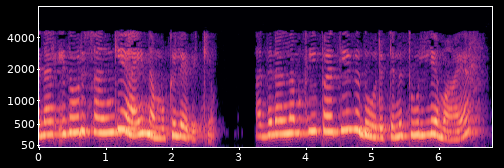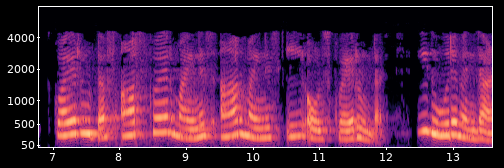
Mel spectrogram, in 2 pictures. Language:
Malayalam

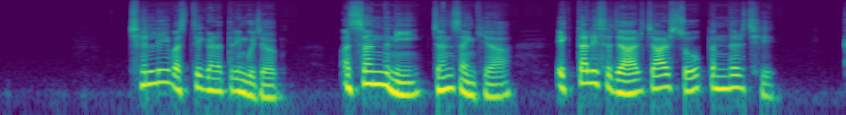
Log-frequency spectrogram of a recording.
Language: Gujarati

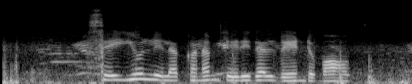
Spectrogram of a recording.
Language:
Tamil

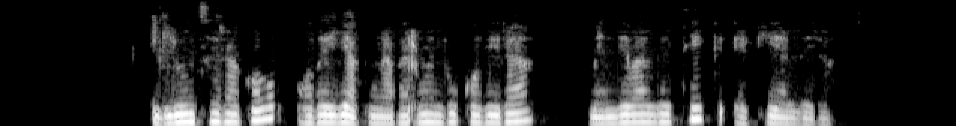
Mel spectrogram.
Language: Basque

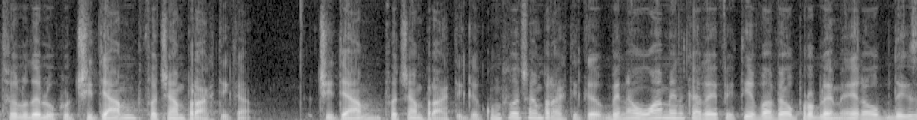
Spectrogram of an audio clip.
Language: Romanian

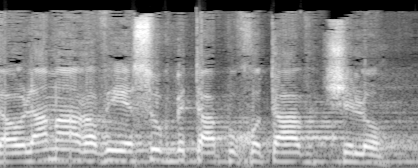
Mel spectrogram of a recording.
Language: Hebrew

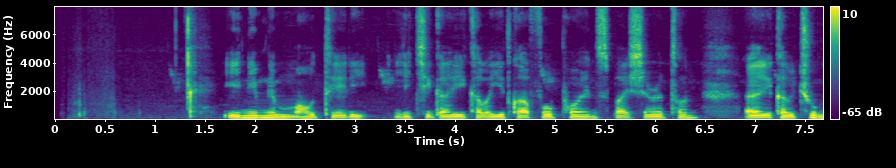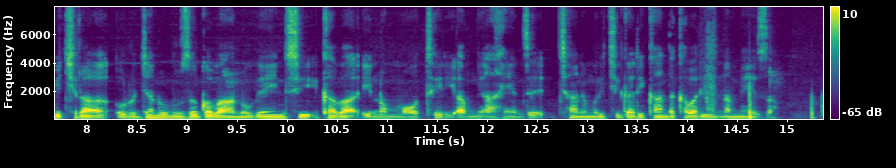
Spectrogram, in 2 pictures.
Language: Kinyarwanda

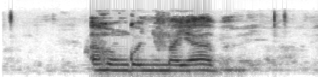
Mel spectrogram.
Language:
Kinyarwanda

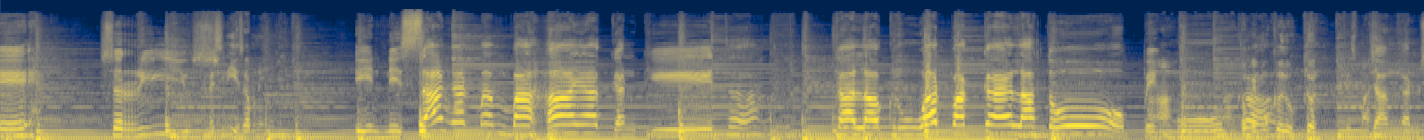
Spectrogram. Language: Malay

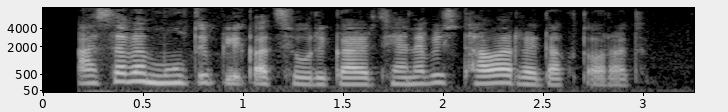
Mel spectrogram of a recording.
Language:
Georgian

